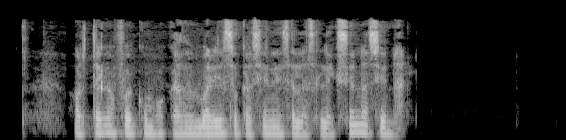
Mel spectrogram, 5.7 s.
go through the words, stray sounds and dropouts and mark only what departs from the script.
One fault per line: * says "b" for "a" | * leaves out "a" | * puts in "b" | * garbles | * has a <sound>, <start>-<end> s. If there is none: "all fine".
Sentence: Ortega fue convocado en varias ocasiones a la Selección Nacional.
all fine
